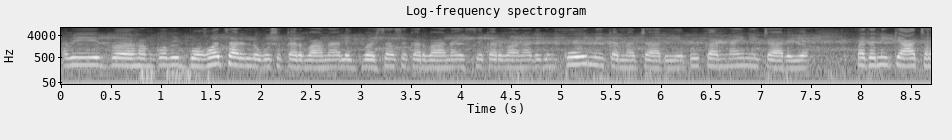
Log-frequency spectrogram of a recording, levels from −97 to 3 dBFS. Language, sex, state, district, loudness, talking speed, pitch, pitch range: Hindi, female, Bihar, Patna, -17 LUFS, 250 wpm, 220 Hz, 200-235 Hz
